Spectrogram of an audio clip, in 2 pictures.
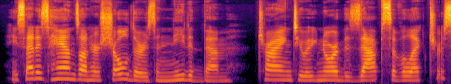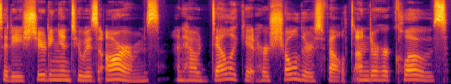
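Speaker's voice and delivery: ordinary delivery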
